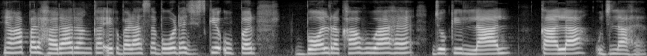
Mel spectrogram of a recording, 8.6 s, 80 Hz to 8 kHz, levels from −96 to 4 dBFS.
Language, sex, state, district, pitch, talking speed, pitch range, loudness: Hindi, female, Jharkhand, Ranchi, 240 Hz, 145 wpm, 220-250 Hz, -16 LUFS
